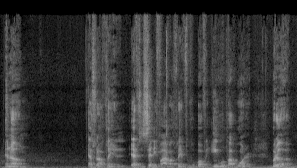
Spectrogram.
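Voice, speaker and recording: An interview guest in his sixties, a man from Los Angeles, rambles through memories in street slang with plenty of restarts. His voice is mid-range and a little fast. Background noise comes through, and the distant mic picks up an echoey room.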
